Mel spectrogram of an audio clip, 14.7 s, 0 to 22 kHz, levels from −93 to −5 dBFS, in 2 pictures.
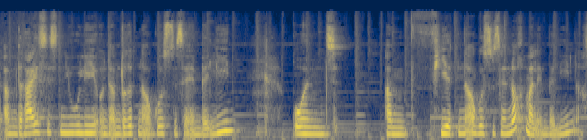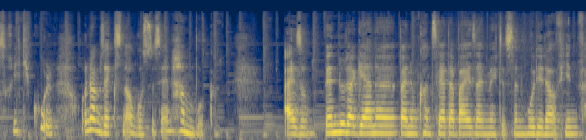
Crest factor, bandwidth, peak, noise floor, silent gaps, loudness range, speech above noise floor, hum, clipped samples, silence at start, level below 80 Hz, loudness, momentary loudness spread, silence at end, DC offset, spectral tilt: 18 dB; 15.5 kHz; 0 dBFS; -41 dBFS; none; 4 LU; 24 dB; none; under 0.1%; 0 s; -48 dBFS; -18 LUFS; 14 LU; 0 s; under 0.1%; -4 dB/octave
